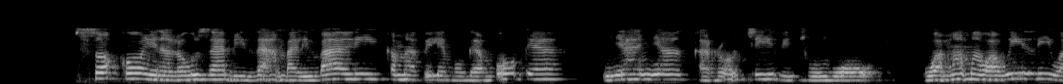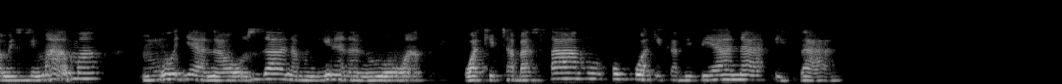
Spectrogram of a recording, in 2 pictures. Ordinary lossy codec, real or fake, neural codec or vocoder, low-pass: MP3, 48 kbps; fake; codec, 16 kHz, 4.8 kbps, FACodec; 5.4 kHz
